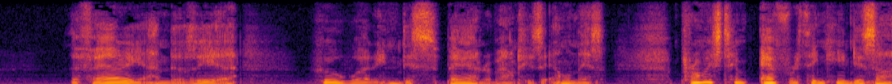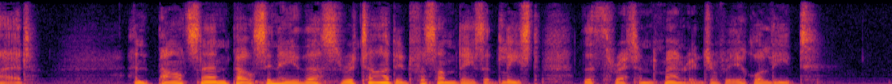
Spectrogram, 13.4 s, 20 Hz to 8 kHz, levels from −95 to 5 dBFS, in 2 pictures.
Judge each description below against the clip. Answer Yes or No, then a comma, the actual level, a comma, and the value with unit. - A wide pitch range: Yes, wide, 6.2 semitones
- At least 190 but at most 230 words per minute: No, average, 140 wpm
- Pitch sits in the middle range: No, low, 125 Hz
